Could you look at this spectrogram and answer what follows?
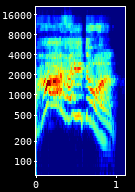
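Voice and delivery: cheerful hello to a grandson on the phone; bright phone greeting. Retold or imitated.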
